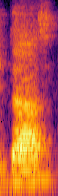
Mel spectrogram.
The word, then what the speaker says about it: does: She does the homework. La pronunciación es does. No es does. Does.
